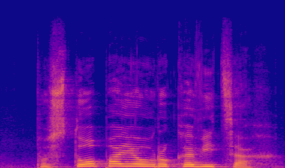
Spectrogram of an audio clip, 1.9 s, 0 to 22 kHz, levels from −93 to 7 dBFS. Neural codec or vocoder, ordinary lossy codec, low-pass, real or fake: none; none; 19.8 kHz; real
